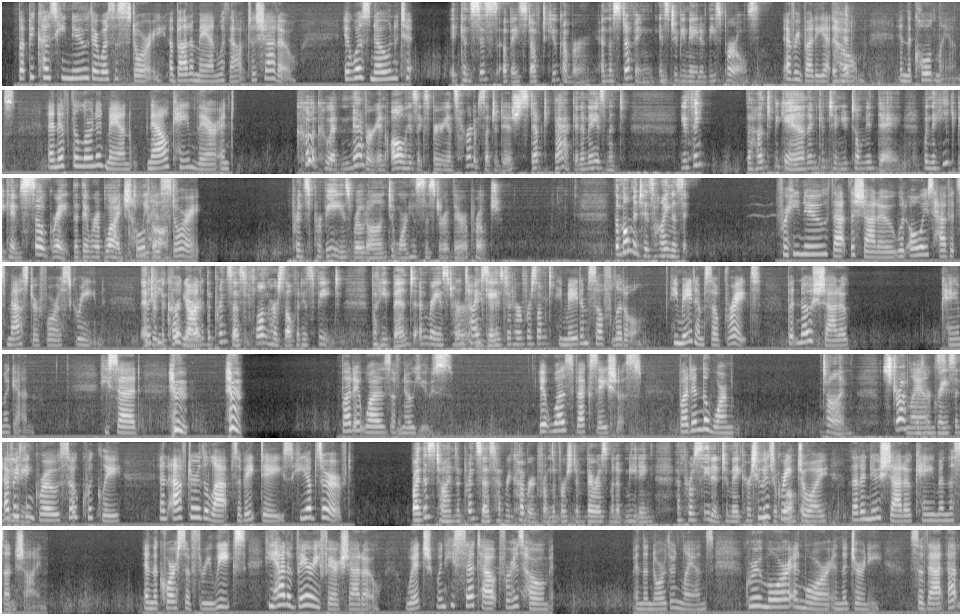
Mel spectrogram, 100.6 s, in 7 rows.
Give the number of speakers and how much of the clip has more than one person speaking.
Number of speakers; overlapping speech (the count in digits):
2, about 7%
